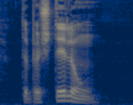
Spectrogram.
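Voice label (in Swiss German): "bstellung", Alsatian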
